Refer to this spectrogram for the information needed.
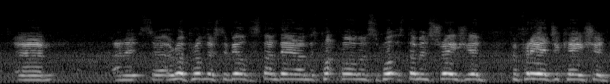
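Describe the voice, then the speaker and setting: A man with a Manchester accent speaks at a very fast pace with an extremely high pitch. His loudness swings a lot over noticeable background noise. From East Manchester, England. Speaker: union organiser. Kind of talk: rally speech. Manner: impassioned.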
